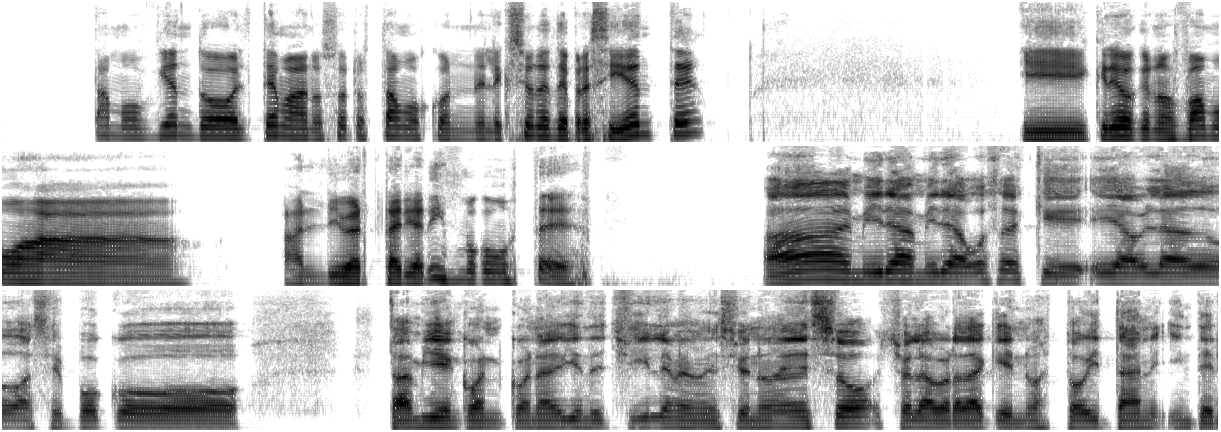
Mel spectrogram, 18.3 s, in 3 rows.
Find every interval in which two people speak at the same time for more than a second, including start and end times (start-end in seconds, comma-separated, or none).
none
